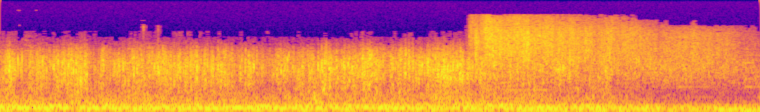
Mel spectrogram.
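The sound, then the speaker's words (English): A deep, continuous rumbling roar of the Earthquake move used by the creature Leonidor against Foe Landrick in a video game battle, heavy low-end booming that holds steady and loud throughout with a harsh crackling texture layered on top. “Choose a move. Earthquake.”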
